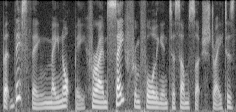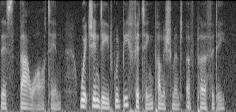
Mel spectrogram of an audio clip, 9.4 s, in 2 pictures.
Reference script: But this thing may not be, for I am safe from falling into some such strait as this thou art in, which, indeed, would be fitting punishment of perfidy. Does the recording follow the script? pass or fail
pass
